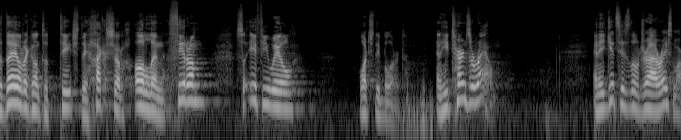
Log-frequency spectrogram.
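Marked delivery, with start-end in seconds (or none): 0.0-6.0 clumsy, bad, put-on Russian accent. Retelling a teacher opening a finance class: bad Russian accent. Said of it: "bad Russian accents".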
